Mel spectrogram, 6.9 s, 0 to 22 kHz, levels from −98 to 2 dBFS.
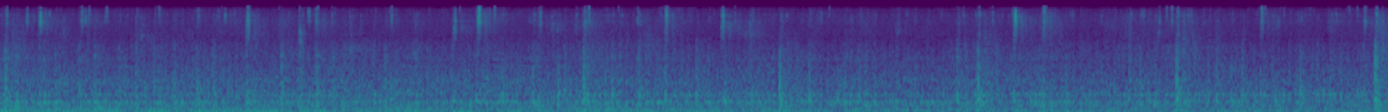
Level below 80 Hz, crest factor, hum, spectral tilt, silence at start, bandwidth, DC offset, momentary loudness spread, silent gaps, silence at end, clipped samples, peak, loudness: -58 dBFS; 32 dB; none; -4 dB/octave; 0 s; 17 kHz; under 0.1%; 5 LU; none; 0 s; under 0.1%; -20 dBFS; -51 LUFS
